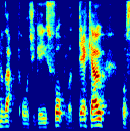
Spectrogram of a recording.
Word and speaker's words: Deco: Number 6, of course, was deco, that art style, and also the name of that Portuguese footballer, deco. Of course, that rhymes with gecko somewhere.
